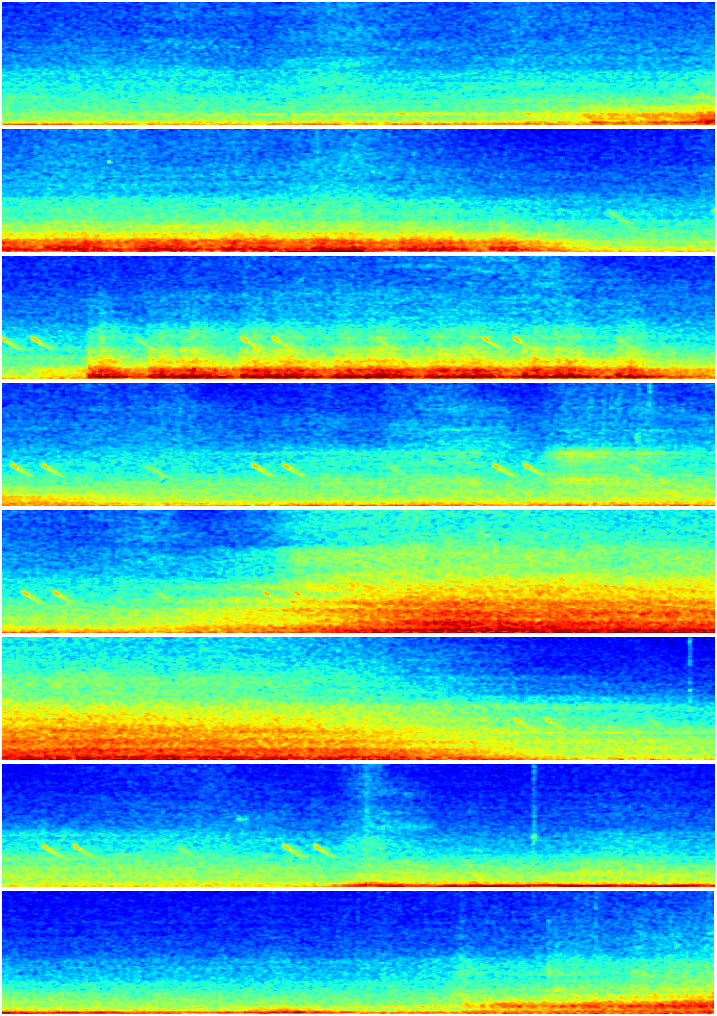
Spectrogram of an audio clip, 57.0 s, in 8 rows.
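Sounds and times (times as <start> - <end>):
train rumbling on bridge: 0.0 - 57.0
vehicle passing rush: 2.8 - 13.1, 45.9 - 57.0.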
